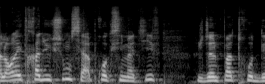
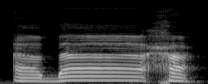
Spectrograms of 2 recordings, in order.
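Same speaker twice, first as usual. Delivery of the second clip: abaha stretched out very slowly; slow blending; much slower than usual. Shown as a demonstration. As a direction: join the syllables slowly into abaha. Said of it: "ça fait".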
